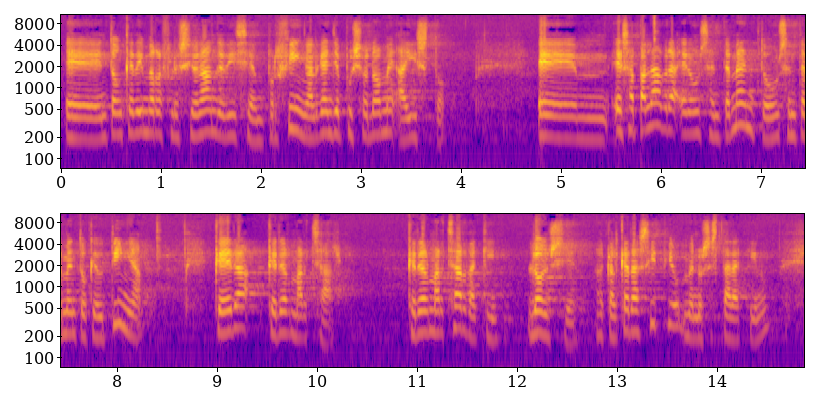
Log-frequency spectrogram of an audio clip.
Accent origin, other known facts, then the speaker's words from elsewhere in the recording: Galicia, Spain; a miña lingua primeira non é o alemán, senón que a miña lingua primeira é o galego e máis o castelán.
